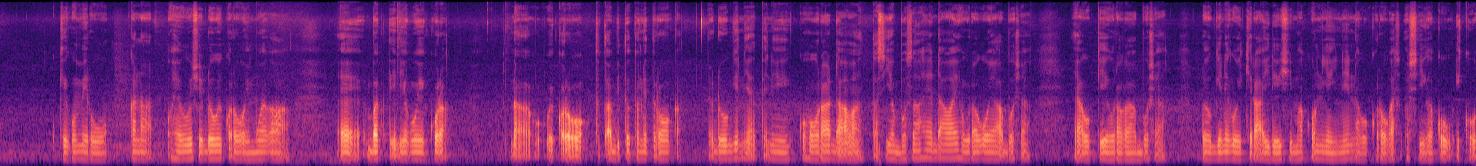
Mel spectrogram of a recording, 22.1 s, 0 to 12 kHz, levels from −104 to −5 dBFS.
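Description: No technical faults are audible anywhere in the speech recording.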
